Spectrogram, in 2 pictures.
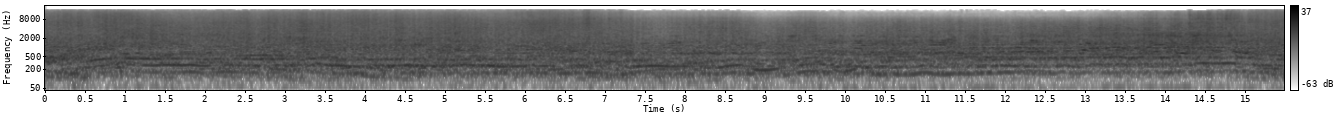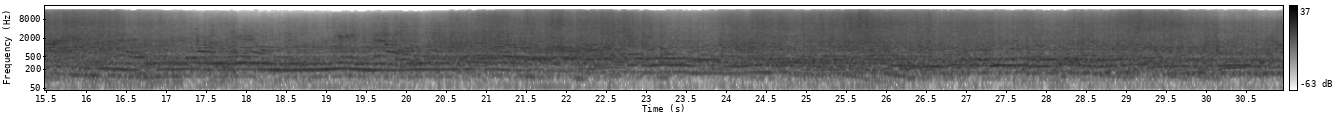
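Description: Several IMCA modified race cars' V8 engines running at once on a dirt oval, their overlapping pitches rising and falling as the cars circle the track.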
